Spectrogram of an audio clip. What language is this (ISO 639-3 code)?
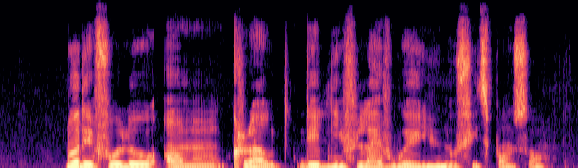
pcm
